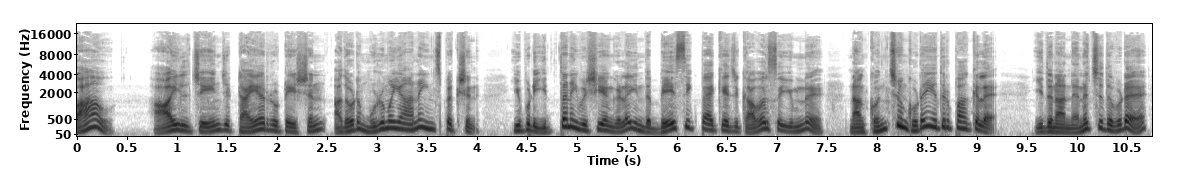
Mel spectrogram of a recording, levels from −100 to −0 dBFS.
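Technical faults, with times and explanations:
Throughout, generation loss: speech sounds swirly and hollow with blurred attacks and nothing above 17.1 kHz, more smeared than one AAC pass near 96 kbit/s, likely from a few repeated encodes.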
